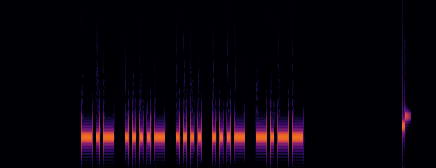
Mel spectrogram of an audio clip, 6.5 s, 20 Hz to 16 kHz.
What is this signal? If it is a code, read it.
Morse code, heard as a keyed tone, about 22 wpm, 700 Hz. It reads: K4HVY
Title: USA Call Signs - 5 Characters - 2x Character Spacing - 22wpm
